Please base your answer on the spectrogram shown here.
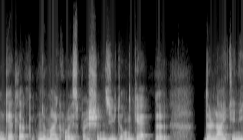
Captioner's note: none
